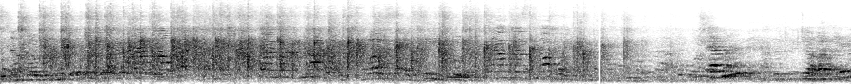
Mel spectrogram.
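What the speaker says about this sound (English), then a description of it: "with a hand of applause, let's welcome the chairman for this" Audience applause at a Ghana National Association of Teachers municipal conference welcomes the chairman, with dense, sustained clapping that swells and fades over about ten seconds.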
